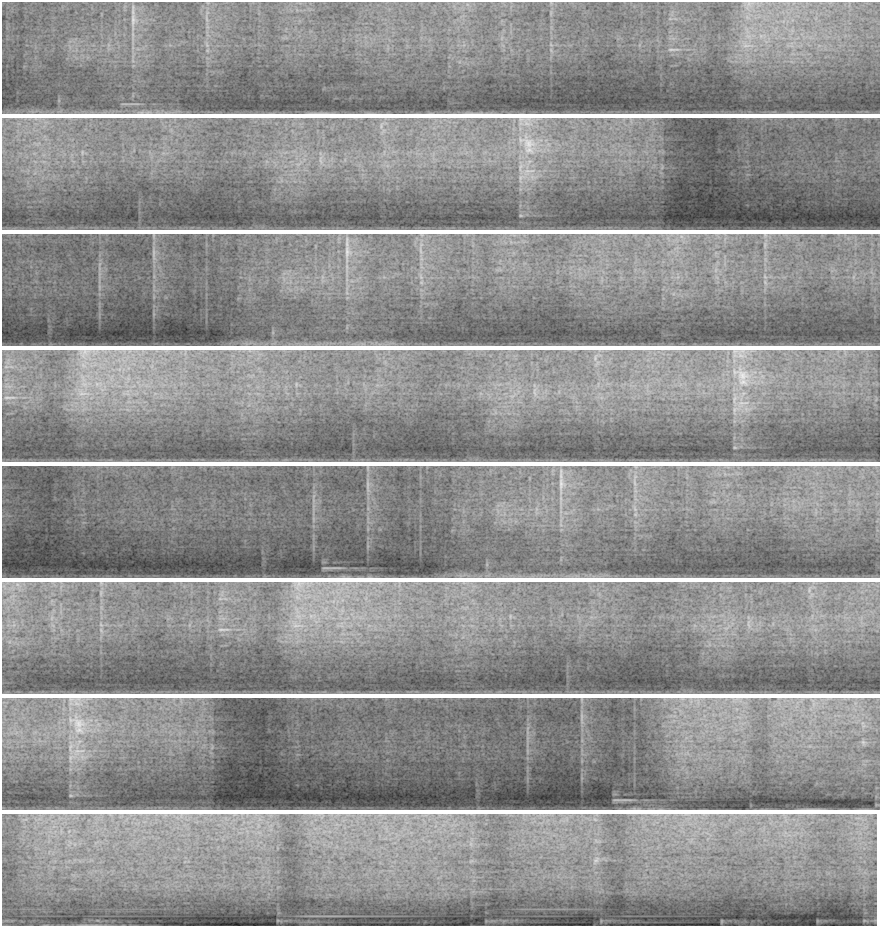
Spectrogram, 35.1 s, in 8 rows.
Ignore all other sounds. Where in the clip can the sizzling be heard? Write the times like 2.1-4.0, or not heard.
0.0-35.0.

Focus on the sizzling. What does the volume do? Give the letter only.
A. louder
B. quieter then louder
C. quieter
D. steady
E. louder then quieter
D.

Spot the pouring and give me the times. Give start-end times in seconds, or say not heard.
0.6-2.6, 19.1-19.7, 29.4-31.4.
